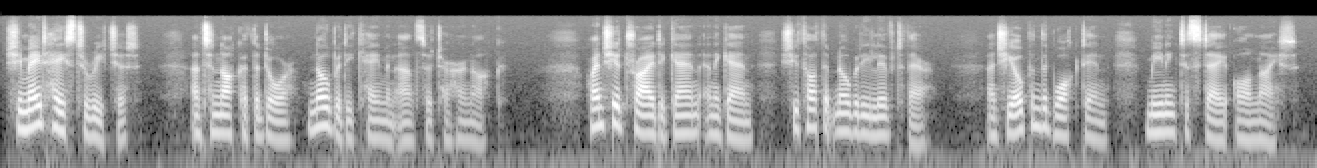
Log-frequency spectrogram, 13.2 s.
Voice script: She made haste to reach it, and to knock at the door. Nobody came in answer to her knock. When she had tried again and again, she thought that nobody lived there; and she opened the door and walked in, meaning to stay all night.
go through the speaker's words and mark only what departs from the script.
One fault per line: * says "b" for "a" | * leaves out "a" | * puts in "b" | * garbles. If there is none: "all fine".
* leaves out "door and"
